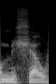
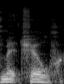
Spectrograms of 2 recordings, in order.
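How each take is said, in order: First: The middle consonant sounds like 'sh'. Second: The middle consonant sounds like 'tch'. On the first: The speaker calls it right. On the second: The speaker calls it wrong.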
